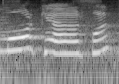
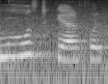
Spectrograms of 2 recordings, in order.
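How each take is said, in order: First: "more" drawn out very slowly and leaned on; stress on more. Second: "most careful" dropped much softer and lower; soft superlative. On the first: Teacher to students spelling out the comparative form, "more" drawn out slowly. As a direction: stretch the word "more" long and slow. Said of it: "comparative degree में more". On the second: Teacher to students giving the superlative, "most careful" said softly. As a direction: let "most careful" fall away softly. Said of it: "superlative degree में most". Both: Shown as a demonstration.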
